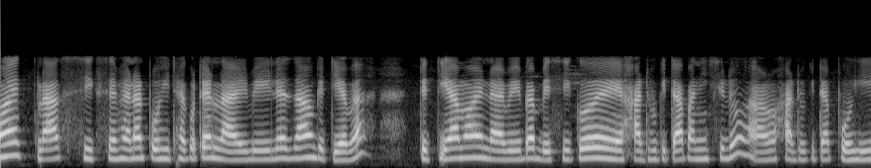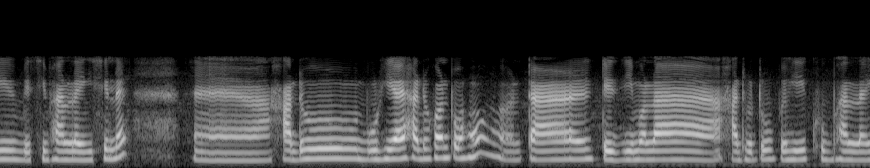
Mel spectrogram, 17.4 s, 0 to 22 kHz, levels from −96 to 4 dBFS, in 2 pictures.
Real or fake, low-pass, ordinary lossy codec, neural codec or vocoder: real; 5.4 kHz; none; none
